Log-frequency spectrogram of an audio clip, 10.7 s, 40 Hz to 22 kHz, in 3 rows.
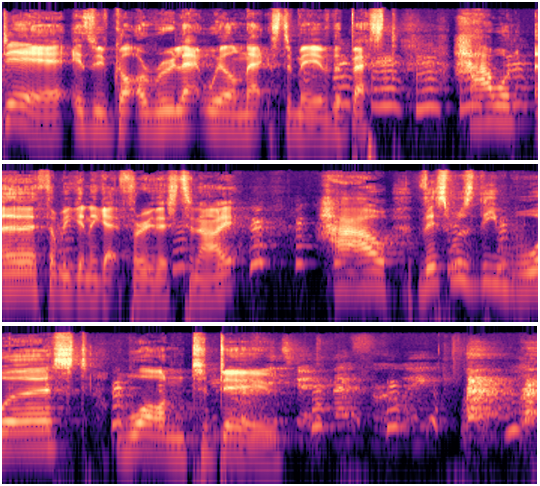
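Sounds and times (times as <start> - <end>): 
speech: 0.0 - 10.7
laughter: 2.2 - 10.1
dog barking: 5.2 - 5.6, 8.9 - 10.7.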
